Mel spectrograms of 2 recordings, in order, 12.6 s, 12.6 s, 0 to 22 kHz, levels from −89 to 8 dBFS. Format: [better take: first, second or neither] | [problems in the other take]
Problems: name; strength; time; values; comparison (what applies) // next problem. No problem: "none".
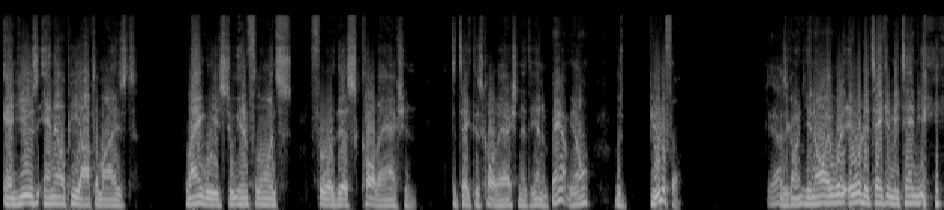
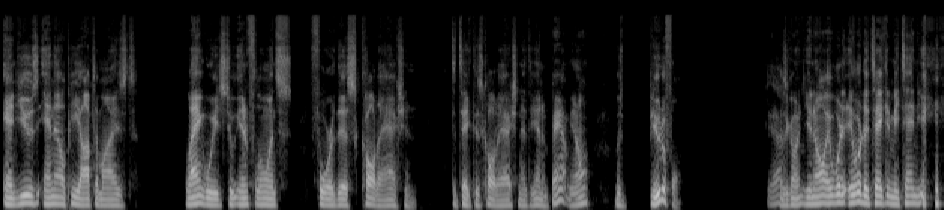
second | distortion; heavy; 6 dB below the speech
